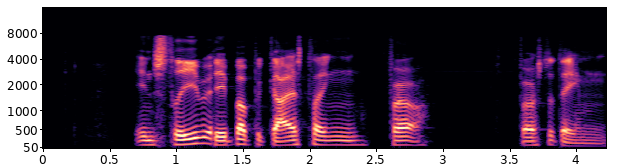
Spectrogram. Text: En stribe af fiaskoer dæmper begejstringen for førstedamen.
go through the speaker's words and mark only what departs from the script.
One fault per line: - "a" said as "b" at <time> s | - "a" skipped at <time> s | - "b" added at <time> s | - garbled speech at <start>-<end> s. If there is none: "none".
- "af fiaskoer" skipped at 1.3 s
